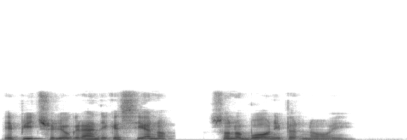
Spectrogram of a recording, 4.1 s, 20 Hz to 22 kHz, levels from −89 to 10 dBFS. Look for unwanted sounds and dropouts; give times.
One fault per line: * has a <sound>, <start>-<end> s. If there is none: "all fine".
all fine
